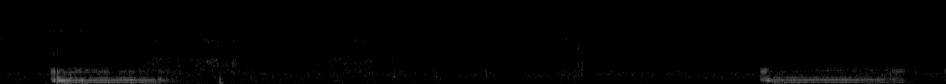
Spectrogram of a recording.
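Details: Napping family dog, male, snoring loudly: two drawn-out, buzzy, low rumbling snores, each lasting over a second and about seven seconds apart, with quiet breathing between them.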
